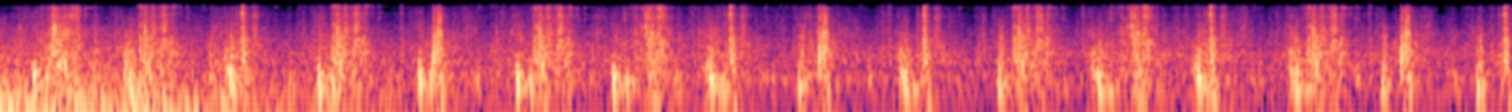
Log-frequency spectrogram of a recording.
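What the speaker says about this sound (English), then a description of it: "Okay, I hear his footsteps." Heavy armored footsteps of the Black Knight in the Dark Souls video game, a steady clip-clop rhythm of evenly spaced thudding steps, crisp and repeated across the whole stretch with no voices over them.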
